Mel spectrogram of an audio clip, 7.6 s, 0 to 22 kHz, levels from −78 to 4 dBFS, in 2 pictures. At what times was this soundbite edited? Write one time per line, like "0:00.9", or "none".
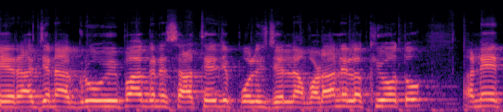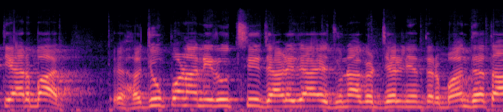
none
